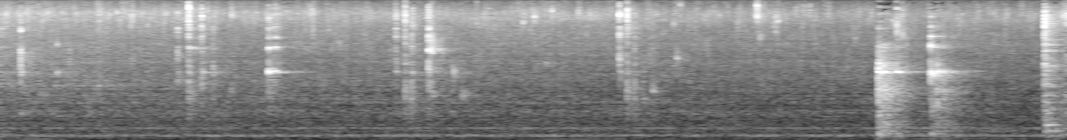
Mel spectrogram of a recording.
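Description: A spoon scrapes and taps intermittently through a pan of honey chilli egg as cornflour slurry is stirred in, over a steady low sizzle, with a sharper clatter of utensil against pan near the end.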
